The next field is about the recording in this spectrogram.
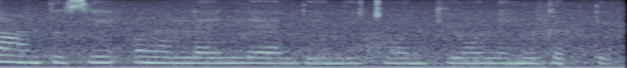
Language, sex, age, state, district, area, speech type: Punjabi, female, 18-30, Punjab, Gurdaspur, urban, read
